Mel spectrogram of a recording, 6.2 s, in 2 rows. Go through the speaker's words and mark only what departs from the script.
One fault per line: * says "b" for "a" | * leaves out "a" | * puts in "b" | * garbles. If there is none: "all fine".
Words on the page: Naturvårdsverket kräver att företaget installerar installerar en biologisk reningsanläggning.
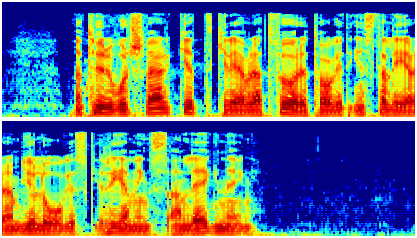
* leaves out "installerar"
